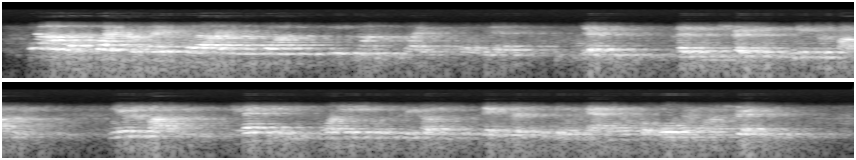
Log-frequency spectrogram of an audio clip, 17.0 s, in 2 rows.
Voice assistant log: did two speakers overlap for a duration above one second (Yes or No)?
No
